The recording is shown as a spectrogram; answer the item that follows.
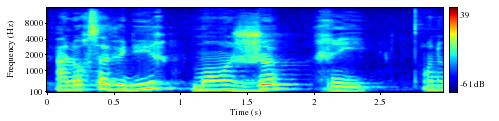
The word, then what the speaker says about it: mangerai: a un futur simple, le ER tombe au milieu du mot et ça devient un peu plus muet. Alors ça veut dire mangerai. On ne prononce plus et manger, mais mangerai.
